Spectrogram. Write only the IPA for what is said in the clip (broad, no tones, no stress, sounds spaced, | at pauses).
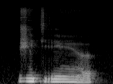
ʒ ĩ tʲ rʲ ẽ ə̯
